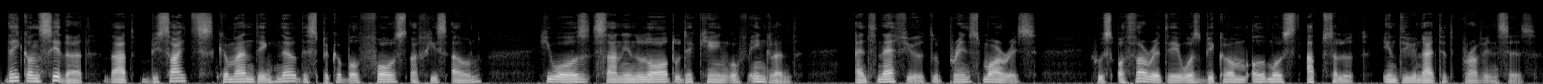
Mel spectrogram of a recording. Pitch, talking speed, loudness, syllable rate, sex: 105 Hz, 140 wpm, -21 LUFS, 5.1 syllables/s, male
